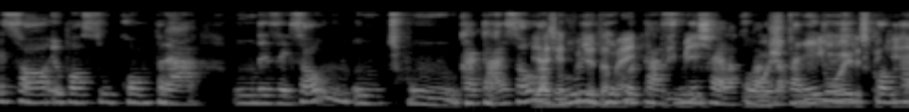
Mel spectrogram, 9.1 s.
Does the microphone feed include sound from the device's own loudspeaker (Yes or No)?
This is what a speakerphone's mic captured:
Yes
